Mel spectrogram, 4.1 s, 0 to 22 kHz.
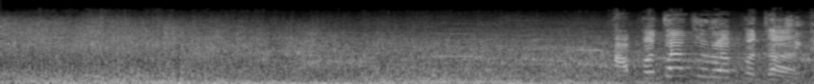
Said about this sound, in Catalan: Tal com estava previst, la bomba peta a les 21:15. Ni un segon més tard.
